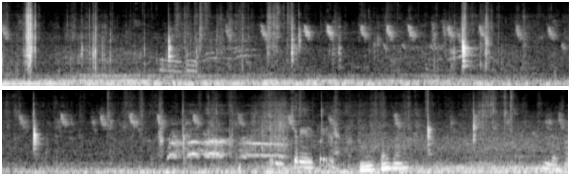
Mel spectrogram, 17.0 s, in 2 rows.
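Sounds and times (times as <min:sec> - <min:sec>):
small bird chirping: 0:01.9 - 0:11.4.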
